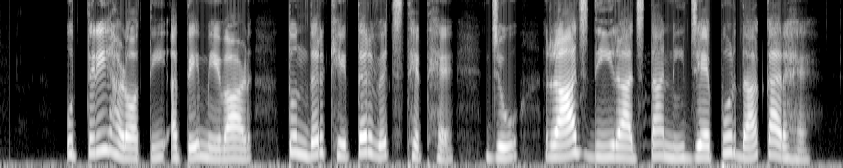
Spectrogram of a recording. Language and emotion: Punjabi, neutral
